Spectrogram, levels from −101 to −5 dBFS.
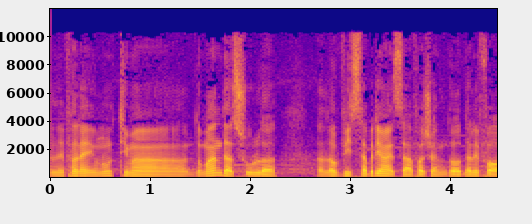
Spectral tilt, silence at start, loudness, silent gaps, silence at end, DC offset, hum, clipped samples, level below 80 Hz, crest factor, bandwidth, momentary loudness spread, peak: -5 dB/octave; 0 s; -17 LUFS; none; 0 s; 0.1%; none; under 0.1%; -48 dBFS; 16 dB; 11 kHz; 6 LU; 0 dBFS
